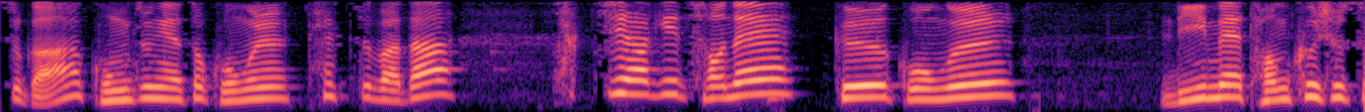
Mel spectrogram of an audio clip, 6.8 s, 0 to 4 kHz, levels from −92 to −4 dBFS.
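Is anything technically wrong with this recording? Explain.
Yes. Around 2.45 to 2.66 s and again at 2.96 to 3.01 s, faint scraps of the speech return about 205 ms late, roughly 35 to 40 dB below the main signal. This is likely echo leak: a loudspeaker-side echo canceller let residual pickup through, sending a delayed copy back. The band stops near 4 kHz, consistent with a G.711-style call path.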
